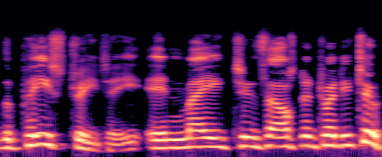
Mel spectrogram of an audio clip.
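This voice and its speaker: A man speaks with a British accent at a moderate pace. His pitch is high. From England. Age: 70s. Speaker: political commentator, channel host. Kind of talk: interview conversation. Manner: hesitant with fillers.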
